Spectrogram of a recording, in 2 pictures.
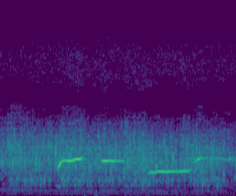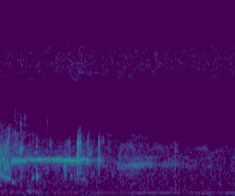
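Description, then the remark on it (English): Shower water runs in a steady, hissing spray, loud at first, then easing to a softer patter toward the end, with no voices. “Major Hall stepped out of the shower, reached for one of the towels on the rack.”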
